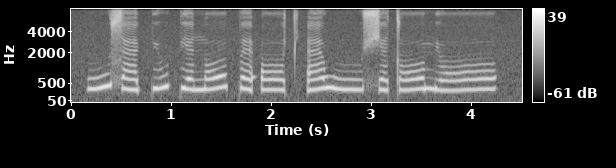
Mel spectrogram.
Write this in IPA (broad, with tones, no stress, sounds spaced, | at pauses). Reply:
u˩˥ s æ˩ pʲ u˩˥ pʲ æ˩ n ɔː˩˥ p ɛ˩ ʔ ɔː˩ t͡ʃʼ æ˩˥ w uː˩ ʃ ɛ˩ t ɔː˩˥ mʲ ɔː˩˥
